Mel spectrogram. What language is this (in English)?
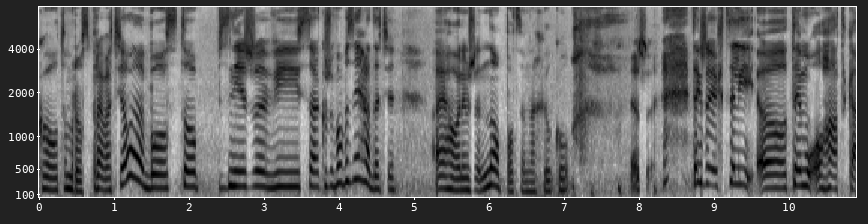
Slovak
